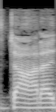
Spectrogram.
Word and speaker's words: Dana: So my name is spelled D-A-N-A. It's hard to, understand, but it's Donna, D-A-N-A. So I'm on Instagram at This Is Donna Bowling, same at TikTok.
